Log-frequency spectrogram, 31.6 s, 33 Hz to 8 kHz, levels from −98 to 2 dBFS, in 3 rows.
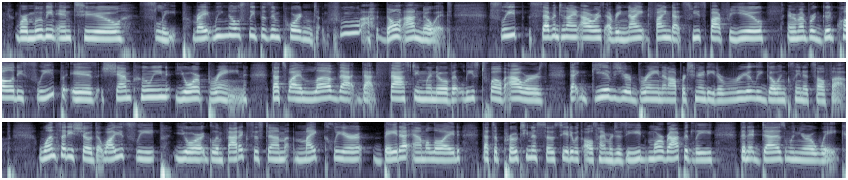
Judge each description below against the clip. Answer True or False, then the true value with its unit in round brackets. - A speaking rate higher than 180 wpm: False (175 wpm)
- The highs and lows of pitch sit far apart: False (2.7 semitones)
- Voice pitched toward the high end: True (225 Hz)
